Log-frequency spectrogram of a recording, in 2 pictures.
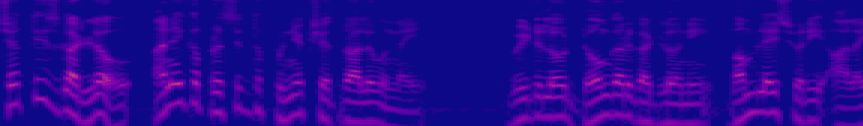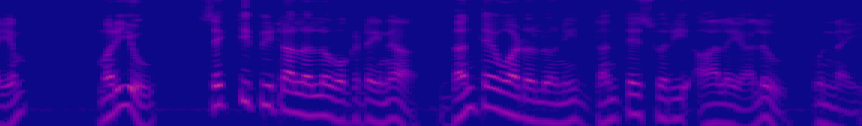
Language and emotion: Telugu, neutral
